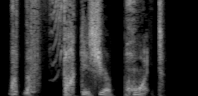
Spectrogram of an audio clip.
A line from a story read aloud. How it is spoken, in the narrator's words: Tally spat, anger taking over from shock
